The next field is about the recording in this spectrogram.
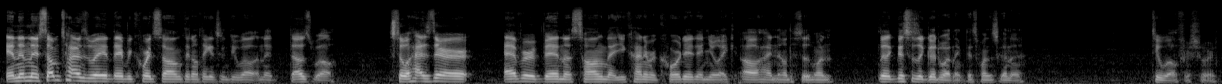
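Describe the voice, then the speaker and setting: A man's voice: medium pitch, brisk, fairly bright tone, smooth. Young man asking rambling questions. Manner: long rambling questions with restarts. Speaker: podcast host. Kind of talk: casual interview questions.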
